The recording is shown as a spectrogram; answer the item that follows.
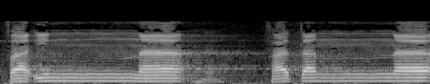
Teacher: ada nun bertasydid berikutnya alif dia gunnah panjang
